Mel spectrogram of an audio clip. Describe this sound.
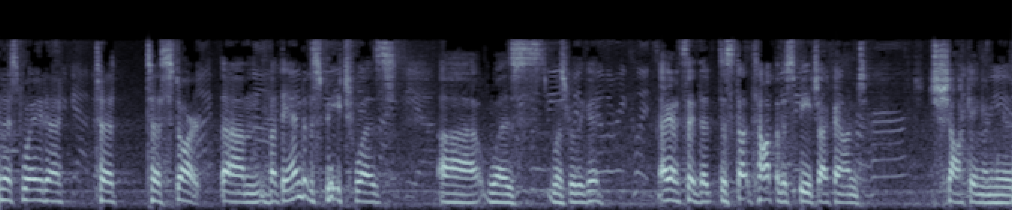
A woman is giving a monologue as a woman speaks in the distance as well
